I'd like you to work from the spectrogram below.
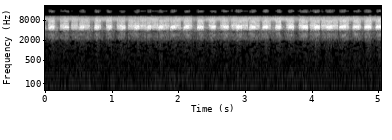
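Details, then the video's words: Summer cicada chorus in Provence, southern France, a continuous shrill buzzing with quick regular pulses, roughly five per second, unbroken from start to finish. "Canto Cigarra 🦗 [ Escuchar les cigarras en verano 10 H]"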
